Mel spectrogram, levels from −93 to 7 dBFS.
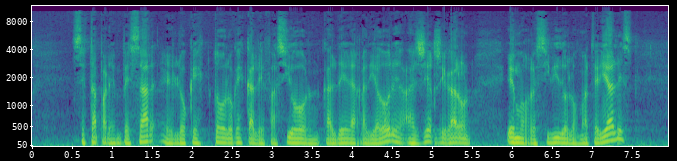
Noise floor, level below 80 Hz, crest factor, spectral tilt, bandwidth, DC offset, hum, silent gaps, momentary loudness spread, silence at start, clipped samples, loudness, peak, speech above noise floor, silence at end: -32 dBFS; -32 dBFS; 12 dB; -6 dB/octave; 11 kHz; under 0.1%; none; none; 5 LU; 0 s; 0.6%; -12 LUFS; 0 dBFS; 21 dB; 0 s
